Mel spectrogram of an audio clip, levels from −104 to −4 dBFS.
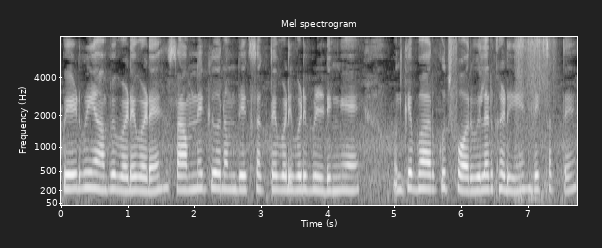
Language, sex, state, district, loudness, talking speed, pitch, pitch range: Hindi, male, Rajasthan, Jaipur, -17 LUFS, 195 wpm, 215 Hz, 205-225 Hz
